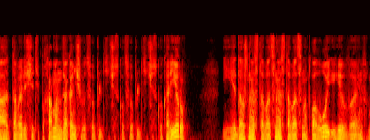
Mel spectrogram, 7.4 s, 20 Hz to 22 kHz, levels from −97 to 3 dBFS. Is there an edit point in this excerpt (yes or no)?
yes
